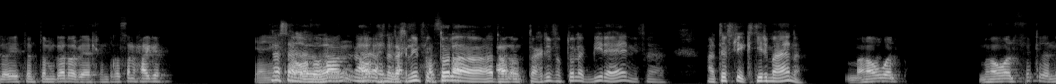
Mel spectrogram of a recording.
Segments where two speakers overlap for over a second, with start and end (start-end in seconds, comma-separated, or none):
2.7-4.9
